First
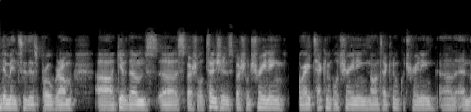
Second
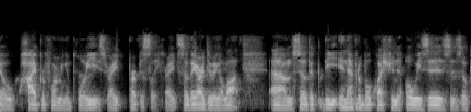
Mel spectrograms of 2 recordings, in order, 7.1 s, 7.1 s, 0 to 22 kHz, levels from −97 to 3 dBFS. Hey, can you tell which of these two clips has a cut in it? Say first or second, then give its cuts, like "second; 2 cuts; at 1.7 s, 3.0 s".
first; 1 cut; at 4.3 s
